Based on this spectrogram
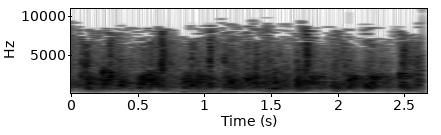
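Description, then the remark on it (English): An audience in a church applauds steadily, many hands clapping together in a dense, continuous wash of sound that stays loud and even throughout, with no voices standing out. “Give a hand of applause in his house.”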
